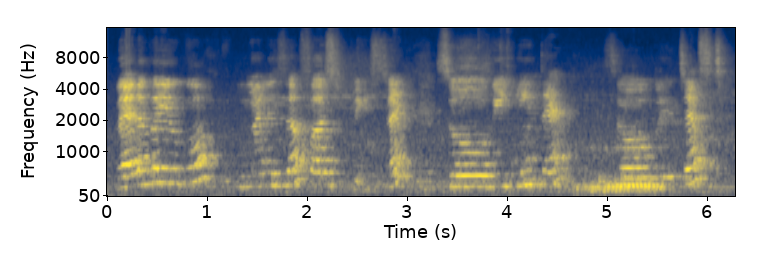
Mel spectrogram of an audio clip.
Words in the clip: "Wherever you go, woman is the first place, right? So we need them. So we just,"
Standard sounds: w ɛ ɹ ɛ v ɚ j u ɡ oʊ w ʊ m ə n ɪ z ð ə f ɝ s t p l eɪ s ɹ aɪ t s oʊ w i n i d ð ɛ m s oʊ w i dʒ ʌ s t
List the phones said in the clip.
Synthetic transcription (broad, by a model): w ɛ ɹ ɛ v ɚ j u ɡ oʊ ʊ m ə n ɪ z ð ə f ɝ s t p eɪ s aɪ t s oʊ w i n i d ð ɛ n s oʊ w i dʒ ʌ s t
